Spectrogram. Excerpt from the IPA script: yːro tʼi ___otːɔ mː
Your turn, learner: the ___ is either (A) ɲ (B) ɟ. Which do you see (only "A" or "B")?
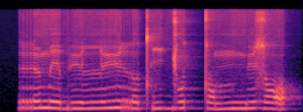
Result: B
